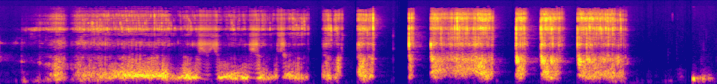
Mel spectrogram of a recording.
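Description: A loud, wet slurping sip drawn in through the lips, starting as a long continuous pull and breaking into short choppy gulps and hisses with brief silences between, no talking.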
